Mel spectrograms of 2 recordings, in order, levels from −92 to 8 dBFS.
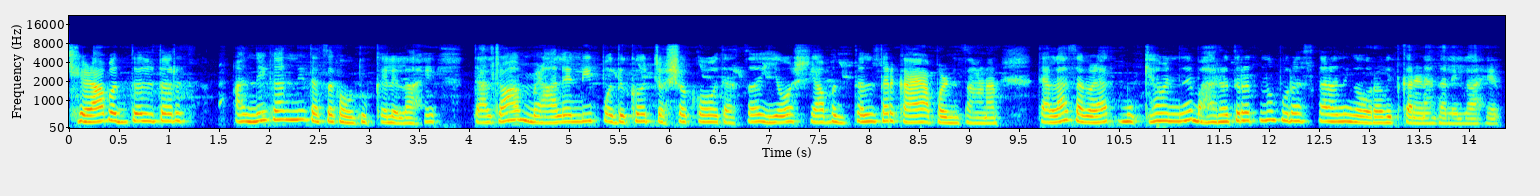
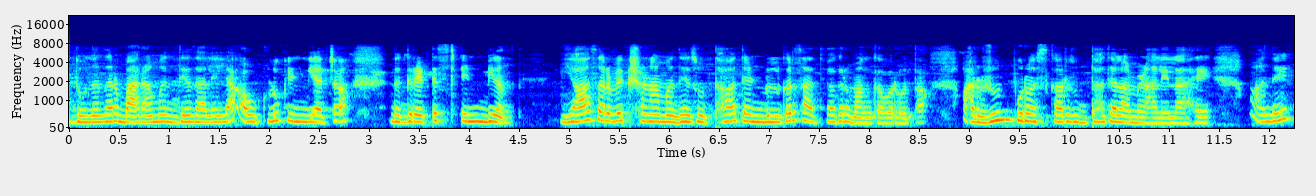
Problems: none marked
